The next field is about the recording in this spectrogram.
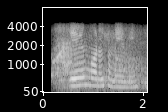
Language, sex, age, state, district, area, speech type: Telugu, female, 18-30, Andhra Pradesh, N T Rama Rao, urban, conversation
